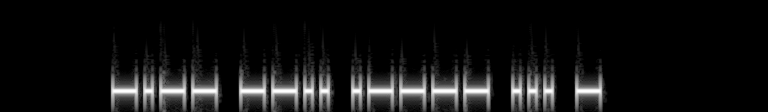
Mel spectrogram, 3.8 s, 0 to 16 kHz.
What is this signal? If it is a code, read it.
Morse code, heard as a keyed tone, about 30 wpm, 700 Hz. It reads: YZ1ST
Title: DXCC-100 Call Signs - 5 Characters - Repeated 3x - 30wpm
